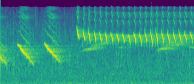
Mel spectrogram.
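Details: White-rumped shama kept in a cage, singing wild-style song: two loud falling whistled slurs, then a rapid, steady, high trill of about sixteen evenly spaced notes over a soft lower tone.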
